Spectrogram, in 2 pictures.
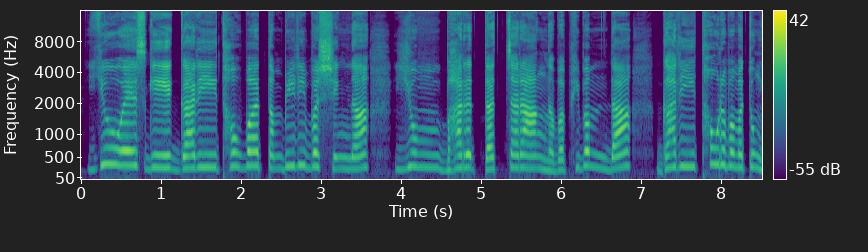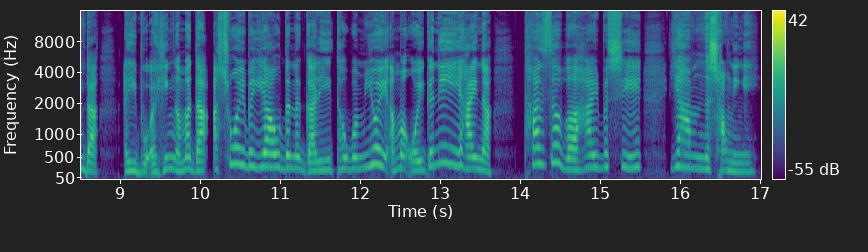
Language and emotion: Manipuri, angry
